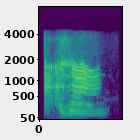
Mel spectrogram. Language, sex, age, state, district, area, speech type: Sindhi, female, 60+, Rajasthan, Ajmer, urban, conversation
